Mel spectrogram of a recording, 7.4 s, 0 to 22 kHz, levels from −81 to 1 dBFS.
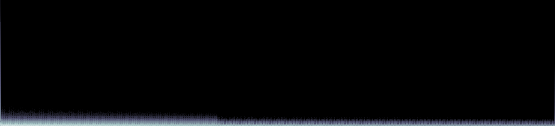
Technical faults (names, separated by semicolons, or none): wrong sample rate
